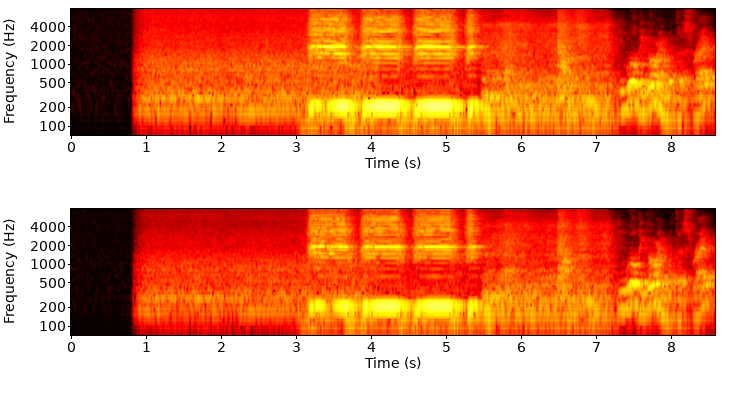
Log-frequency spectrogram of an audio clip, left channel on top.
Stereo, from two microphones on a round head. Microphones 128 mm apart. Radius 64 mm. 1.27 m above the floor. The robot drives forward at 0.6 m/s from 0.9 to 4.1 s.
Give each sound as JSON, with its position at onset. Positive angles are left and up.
{"t": 3.0, "sound": "a phone buzzing", "side_deg": -10, "distance_m": 1.1}
{"t": 5.4, "sound": "footsteps", "side_deg": 15, "distance_m": 1.4}
{"t": 7.3, "sound": "a man speaking", "side_deg": -75, "distance_m": 1.3}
